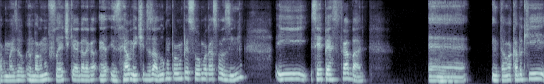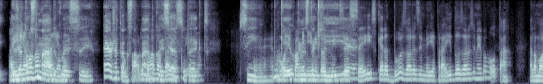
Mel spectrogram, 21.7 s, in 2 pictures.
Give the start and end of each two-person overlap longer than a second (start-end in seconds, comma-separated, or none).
11.0-12.3, 13.2-15.0, 15.9-18.1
